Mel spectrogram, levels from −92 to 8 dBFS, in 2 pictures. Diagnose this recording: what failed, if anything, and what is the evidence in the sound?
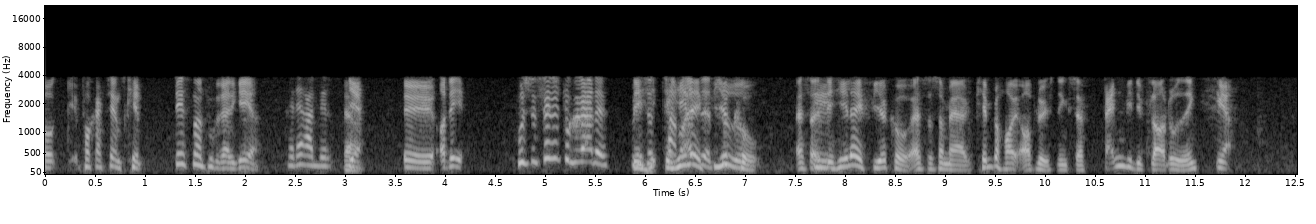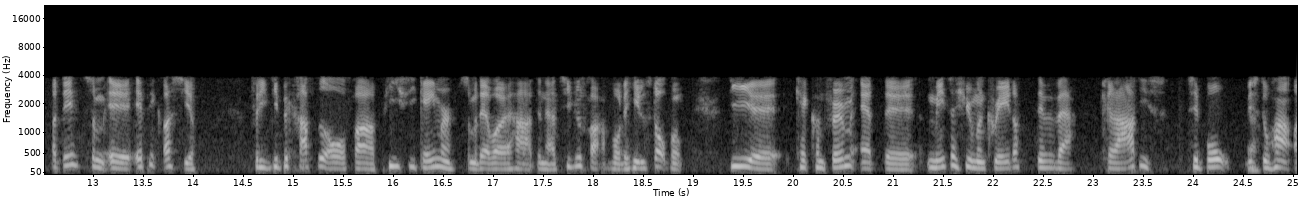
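The failure is in call processing: speech cut by the noise suppressor. At 0.23–0.87, 8.21–11.73, 12.70–13.92, 14.59–15.26, 15.90–16.77 (after "over fra"), 17.44–19.38 and 19.94–22.45 s (before "det vil være"), short fragments sink by about 11 to 17 dB. The suppressor judged quiet speech to be background and turned it down. Unlike packet loss, nothing breaks off, clicks or repeats. The sound thins and swallows rather than dropping out.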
